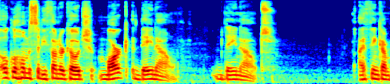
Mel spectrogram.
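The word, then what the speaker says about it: Daigneault: Second option was the Oklahoma City Thunder coach, Mark Daynaut. I think I'm pronouncing it right. I don't believe you pronounced the G.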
